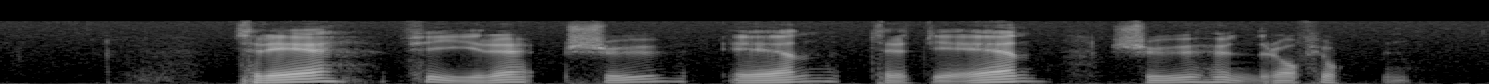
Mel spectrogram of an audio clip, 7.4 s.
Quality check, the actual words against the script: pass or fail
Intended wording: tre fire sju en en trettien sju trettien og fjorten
fail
